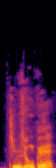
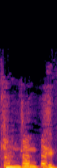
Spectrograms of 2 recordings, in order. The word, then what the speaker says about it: 김종백: 자, 이 김종백 씨, 우리 지금부터 발음 조심합시다. 김종배? 네, 김종백 씨.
